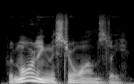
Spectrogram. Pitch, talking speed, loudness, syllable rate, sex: 100 Hz, 180 wpm, -16 LUFS, 5.4 syllables/s, male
